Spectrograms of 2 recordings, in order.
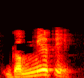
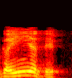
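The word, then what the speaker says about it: गम्यते: That uccharana should not change. Gamyate, it should remain gamyate, not gayate. If you make it anuswara, you can't make it anuswara and still pronounce it as gamyate. It cannot be done. Gayate it will become, and gayate is asadhu prayoga. It has to be gamyate.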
